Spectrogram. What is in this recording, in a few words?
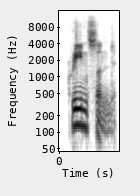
"greensand", American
